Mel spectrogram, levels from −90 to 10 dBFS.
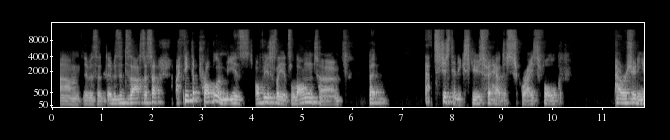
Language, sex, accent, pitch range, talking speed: English, male, Australian, 105-140 Hz, 120 wpm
